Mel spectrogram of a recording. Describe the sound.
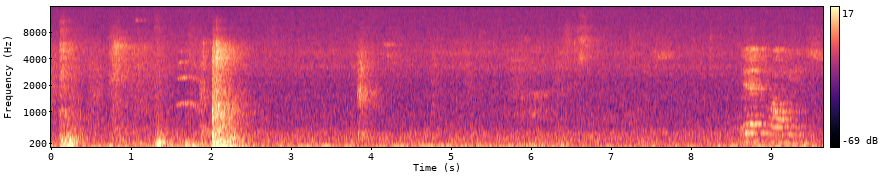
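A door shuts with a single sharp, fairly loud thud, preceded by faint shuffling and handling noises, then a quiet room with a soft voice near the end.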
